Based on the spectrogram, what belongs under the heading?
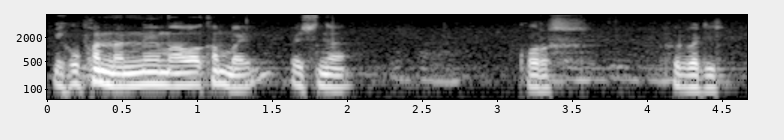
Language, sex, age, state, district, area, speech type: Bodo, male, 60+, Assam, Udalguri, rural, spontaneous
